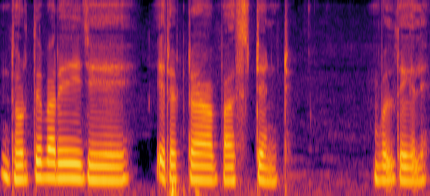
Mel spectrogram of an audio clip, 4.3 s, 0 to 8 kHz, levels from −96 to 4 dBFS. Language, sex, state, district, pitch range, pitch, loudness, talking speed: Bengali, male, Tripura, West Tripura, 165-185 Hz, 175 Hz, -14 LUFS, 140 wpm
